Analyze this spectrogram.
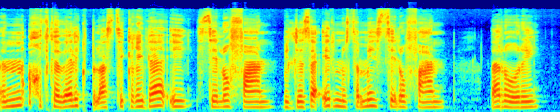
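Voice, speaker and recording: Fairly slow delivery with fairly even intonation and very even loudness, in a dry, close sound with no echo. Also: woman. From Algeria, Sétif. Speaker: beauty and hair-care vlogger. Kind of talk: tutorial. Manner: halting, many fillers and restarts.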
